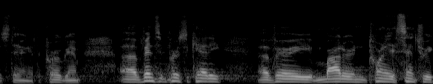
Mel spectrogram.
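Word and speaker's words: Persichetti: so the piece were playing tonight from it's pronounced person caddy by the way for those of you who in standing at the program Vincente person caddy a very modern 20th century composer and so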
